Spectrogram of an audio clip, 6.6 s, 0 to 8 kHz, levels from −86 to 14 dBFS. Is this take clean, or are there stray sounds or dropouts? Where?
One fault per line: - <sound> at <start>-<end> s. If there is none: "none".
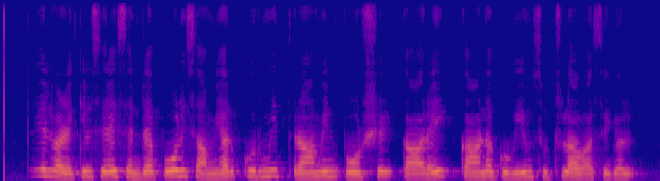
none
